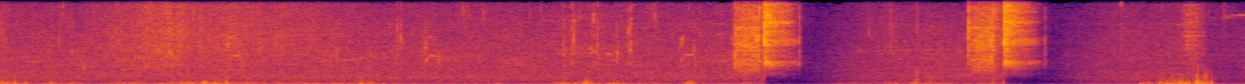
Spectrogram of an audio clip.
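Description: Wind rumbling on the microphone, with two short sharp hisses near the end: a hydraulic tree-injection gun squirting its measured dose out through the four-point needle tip when the trigger is pulled.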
